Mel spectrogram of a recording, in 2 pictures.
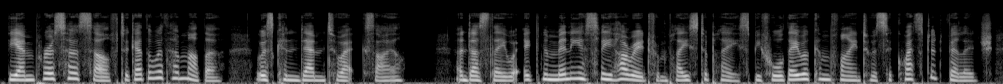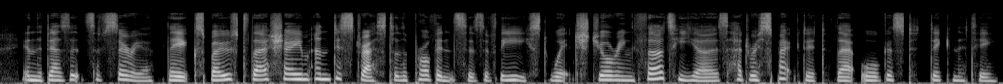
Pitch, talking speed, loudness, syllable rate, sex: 205 Hz, 165 wpm, -19 LUFS, 5.3 syllables/s, female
